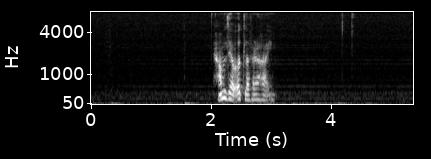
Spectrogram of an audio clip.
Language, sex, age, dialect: Faroese, female, 36-60, Suðurstreymoy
